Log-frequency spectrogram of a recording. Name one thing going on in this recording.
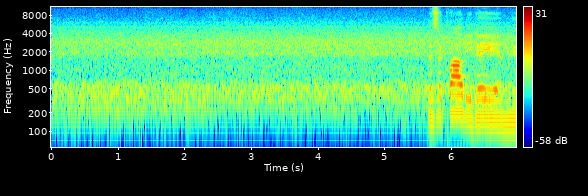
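A jet's engines roar loudly at full power.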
